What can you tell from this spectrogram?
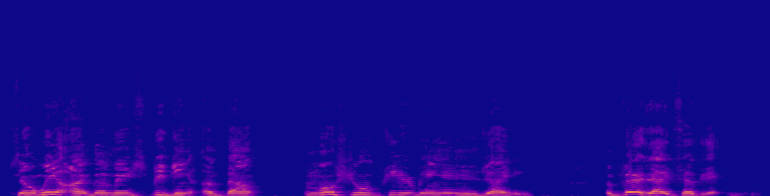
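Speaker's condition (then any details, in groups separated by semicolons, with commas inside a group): Cerebral palsy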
